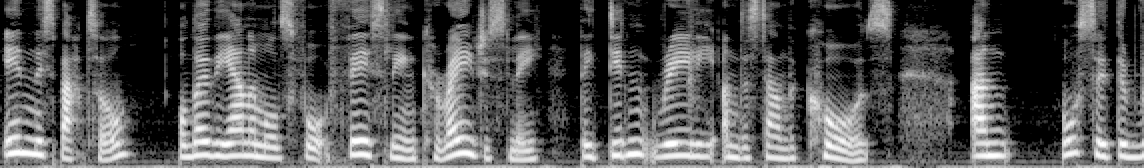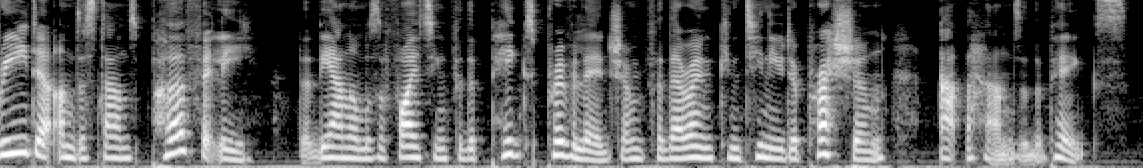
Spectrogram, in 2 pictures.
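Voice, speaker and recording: A woman's voice: mid-range voice, animated, fairly quick, few pauses. A woman teaching a revision lesson as a voice-over, explaining steadily and reading quotations aloud, with small restarts.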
